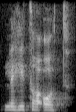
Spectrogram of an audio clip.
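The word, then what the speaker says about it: להתראות: Another way to say goodbye in Hebrew is lehitraot. Le-hit-ra-ot.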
